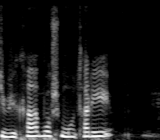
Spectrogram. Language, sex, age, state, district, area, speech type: Bodo, female, 60+, Assam, Kokrajhar, rural, spontaneous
